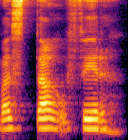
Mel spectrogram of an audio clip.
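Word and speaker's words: واستغفره: और जो एंड पे हा है उसके ऊपर चूँकि हम वक्फ़ कर रहे हैं तो हम यहाँ पर इसको भी साइलेंट कर देंगे, लेकिन हमने इसको पढ़ना ज़रूर है, वस्तगफिर, ठीक है। हा जो है वो प्रोमिनेंट होना चाहिए आपके आवाज़ में कि आपने हा भी पढ़ा है, ठीक है।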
